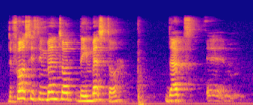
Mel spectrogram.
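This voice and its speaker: A man with an Argentine accent speaks at a very slow pace and a high pitch, with ordinary pitch variation and audible room echo. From Argentina. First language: Spanish. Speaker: crypto trading channel host. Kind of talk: tutorial. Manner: halting, with many fillers. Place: home room. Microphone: webcam.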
